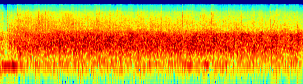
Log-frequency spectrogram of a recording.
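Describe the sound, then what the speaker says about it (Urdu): A large audience applauds continuously, a thick, even roar of clapping that holds steady from start to finish. "برائے مہربانی آپ تالیاں بجائیں"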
